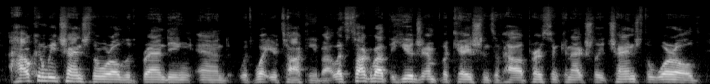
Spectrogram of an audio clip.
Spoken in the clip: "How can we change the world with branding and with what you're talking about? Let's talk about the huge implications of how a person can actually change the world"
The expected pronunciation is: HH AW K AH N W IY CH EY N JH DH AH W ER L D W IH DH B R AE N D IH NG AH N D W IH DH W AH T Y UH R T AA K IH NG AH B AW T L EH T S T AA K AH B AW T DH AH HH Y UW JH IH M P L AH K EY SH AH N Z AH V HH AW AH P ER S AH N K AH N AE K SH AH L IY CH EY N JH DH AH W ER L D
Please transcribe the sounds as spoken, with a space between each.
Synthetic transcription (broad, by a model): HH AW K AH N W IY CH EY N JH DH AH W ER L D W IH DH B R AE N D IH NG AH N W IH DH W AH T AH R T AA K IH NG AH B AW T L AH T S T AA K AH B AW T DH AH HH Y UW JH IH M P L AH K EY SH AH N Z AH V HH AW AH P ER S AH N K AH N AE K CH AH L IY CH EY N JH DH AH W ER L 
